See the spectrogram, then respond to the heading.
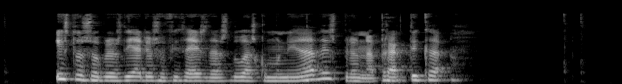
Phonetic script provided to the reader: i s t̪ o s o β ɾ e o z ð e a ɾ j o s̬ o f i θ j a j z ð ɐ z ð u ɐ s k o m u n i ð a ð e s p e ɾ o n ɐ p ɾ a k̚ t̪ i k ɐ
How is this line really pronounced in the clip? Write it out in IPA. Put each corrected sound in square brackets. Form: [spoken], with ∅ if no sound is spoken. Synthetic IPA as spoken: i s t̪ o s o β ɾ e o z ð [i] a ɾ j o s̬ o f i θ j a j z ð ɐ z ð u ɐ s k o m u n i ð a ð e s p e ɾ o n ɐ p ɾ a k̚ t̪ i k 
